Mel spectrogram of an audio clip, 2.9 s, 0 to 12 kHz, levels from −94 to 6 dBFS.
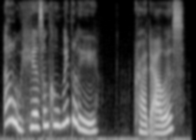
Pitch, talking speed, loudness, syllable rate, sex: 305 Hz, 120 wpm, -16 LUFS, 5.6 syllables/s, female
